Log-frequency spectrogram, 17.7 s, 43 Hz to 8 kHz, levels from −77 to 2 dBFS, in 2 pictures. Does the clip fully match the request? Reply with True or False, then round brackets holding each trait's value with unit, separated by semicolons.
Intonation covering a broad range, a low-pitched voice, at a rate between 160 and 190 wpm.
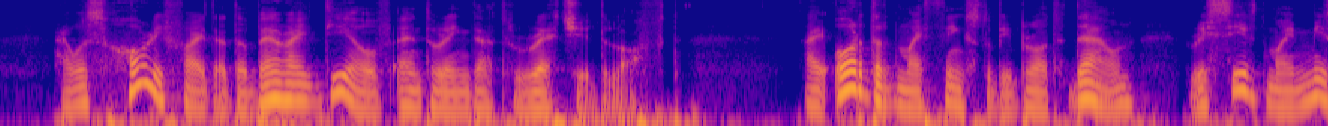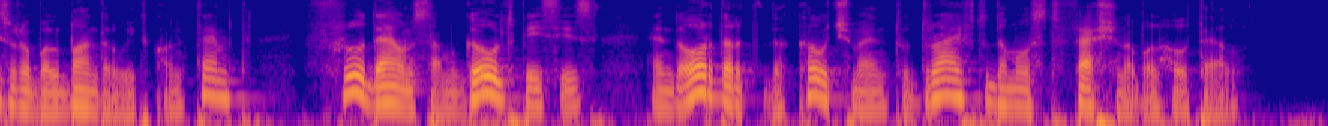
False (6.8 semitones; 100 Hz; 140 wpm)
